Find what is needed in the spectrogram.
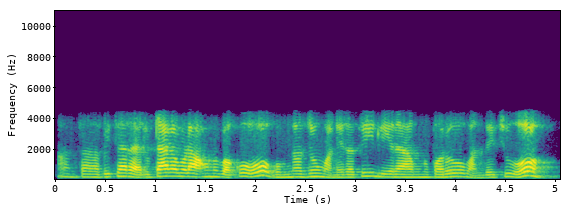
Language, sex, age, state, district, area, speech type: Nepali, female, 45-60, West Bengal, Jalpaiguri, rural, conversation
